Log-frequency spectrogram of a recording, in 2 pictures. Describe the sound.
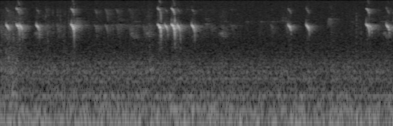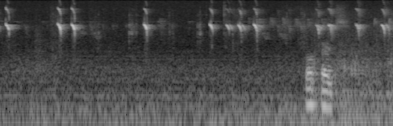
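Two birds calling: sharp, high chirps come in many short, irregular bursts over a faint low background, with a louder, lower burst of noise near the end.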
